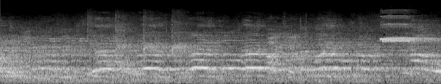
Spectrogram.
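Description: Several voices shouting over one another in a large, echoing hall, from coaches and spectators. Near the end a referee's whistle gives a sharp, steady blast.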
